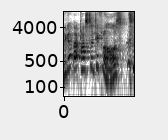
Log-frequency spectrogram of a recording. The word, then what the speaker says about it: Flores: Well, it's better than what I say, pasta de flores. You're saying it right. It is Flores. Spanish Flores.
